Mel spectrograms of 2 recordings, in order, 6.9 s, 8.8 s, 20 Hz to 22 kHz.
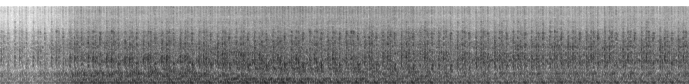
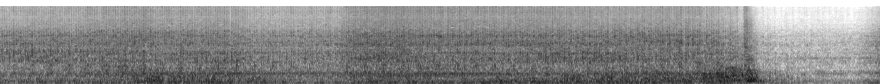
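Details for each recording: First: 1997 Ford F250 HD 7.3 diesel with injectors 1 and 3 misfiring from a bent pin in the valve-cover harness connector, after new gasket and spliced connectors on one side: loud idle, uneven lumpy knock, still shaking hard. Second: 1997 Ford F250 HD 7.3 diesel after replacing all four valve-cover harness connectors and two gaskets to fix a bent-pin injector misfire on 1 and 3: steady even idle clatter, no shake or missing, truck stable, power back.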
